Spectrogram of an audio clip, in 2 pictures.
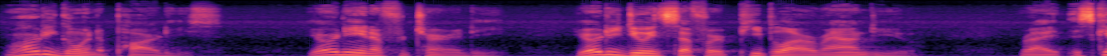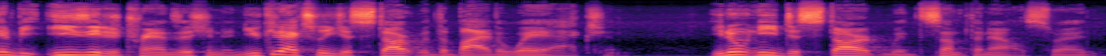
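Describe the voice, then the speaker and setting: A man's voice: mid-range voice, very animated, fast, breathy edge. A man giving informal coaching advice in a confident, salesy, casual way, often checking in with "right?". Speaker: dating coach.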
